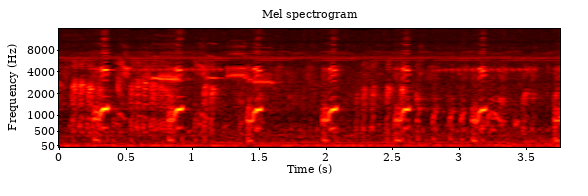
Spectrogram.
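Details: White-breasted waterhen kept as a decoy bird for trapping, being trained: a harsh, clipped note repeated about every half second, with a bright tone on each note and a steady background hiss.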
